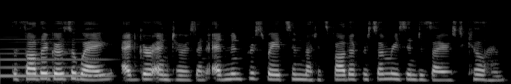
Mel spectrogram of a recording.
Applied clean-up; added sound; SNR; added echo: classical method Wiener filter.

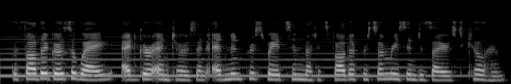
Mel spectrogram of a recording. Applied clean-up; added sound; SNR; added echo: none; Wind instrument, woodwind instrument; 13 dB; none.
